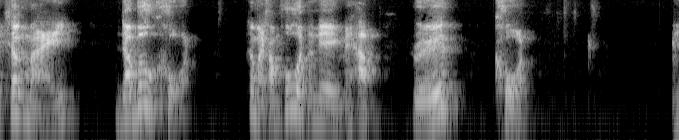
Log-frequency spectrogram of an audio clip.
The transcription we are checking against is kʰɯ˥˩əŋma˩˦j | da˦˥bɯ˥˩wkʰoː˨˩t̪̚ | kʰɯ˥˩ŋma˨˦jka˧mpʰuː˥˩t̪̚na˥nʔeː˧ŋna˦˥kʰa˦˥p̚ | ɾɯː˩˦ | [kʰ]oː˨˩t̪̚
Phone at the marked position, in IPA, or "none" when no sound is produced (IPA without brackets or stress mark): kʰ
